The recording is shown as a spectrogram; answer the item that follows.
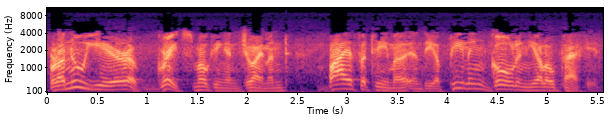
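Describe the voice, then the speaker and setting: A man's voice: mid-range voice, sing-song, fairly quick. A man reading a 1950s radio advertisement in a polished, salesmanlike way. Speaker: commercial announcer. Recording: lo-fi old radio recording, faint noise.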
